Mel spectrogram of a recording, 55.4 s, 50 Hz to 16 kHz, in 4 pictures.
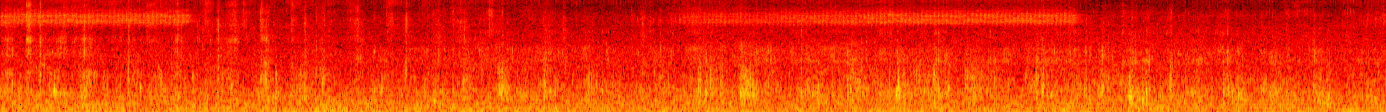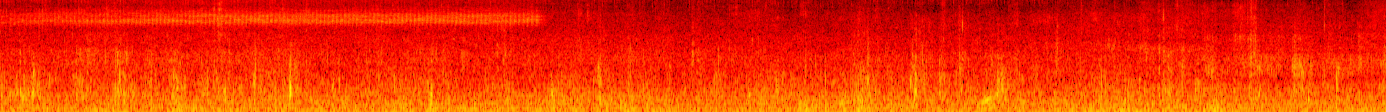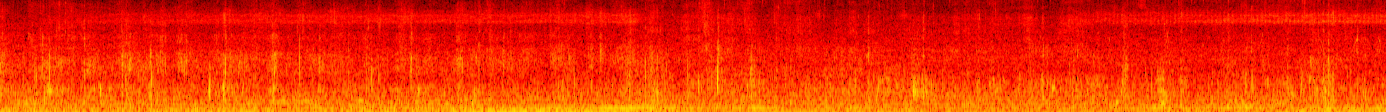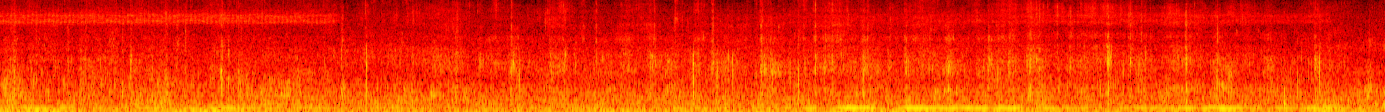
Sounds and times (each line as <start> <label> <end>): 0.0 Cows walking and eating in a waterlogged field 55.4
17.4 Two walkers were filming, murmuring occasionally 55.4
